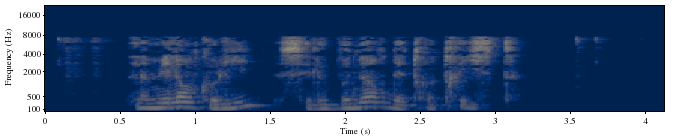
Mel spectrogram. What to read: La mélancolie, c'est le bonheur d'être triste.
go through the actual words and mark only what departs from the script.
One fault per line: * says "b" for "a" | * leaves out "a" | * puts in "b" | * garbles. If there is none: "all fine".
all fine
